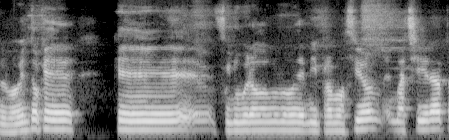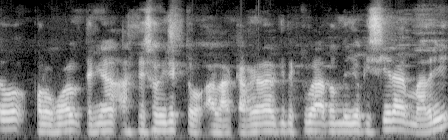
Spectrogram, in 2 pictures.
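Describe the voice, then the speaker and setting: A man with a Castilian accent, his tone dark and mellow, fairly high in pitch, at a moderate pace and very even loudness against a quiet background. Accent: central Spanish (Castilian). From Spain, La Mancha (Ciudad Real). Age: 40s. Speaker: architect, institute director. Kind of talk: interview. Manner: halting, with frequent repetitions.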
